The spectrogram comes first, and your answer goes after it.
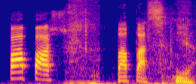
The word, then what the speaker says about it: Papas: Papas. Papas. Okay, it sounds like a French pronunciation.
